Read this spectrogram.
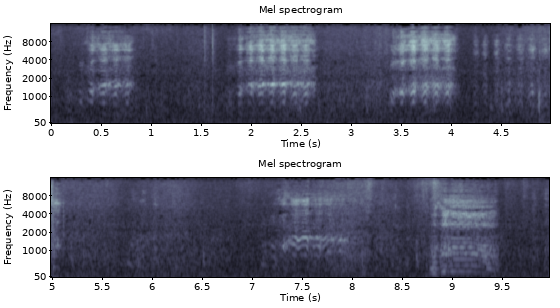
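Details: Baby goats repeat loud, nasal bleats every one to two seconds, some wavering and one rising into a cracked, higher cry near the end.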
